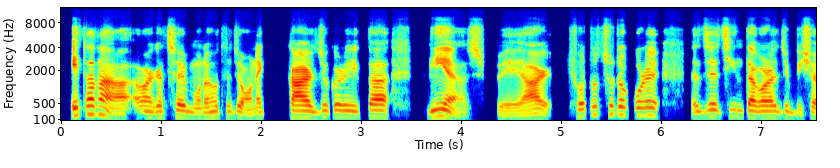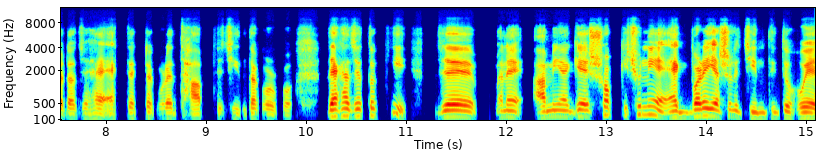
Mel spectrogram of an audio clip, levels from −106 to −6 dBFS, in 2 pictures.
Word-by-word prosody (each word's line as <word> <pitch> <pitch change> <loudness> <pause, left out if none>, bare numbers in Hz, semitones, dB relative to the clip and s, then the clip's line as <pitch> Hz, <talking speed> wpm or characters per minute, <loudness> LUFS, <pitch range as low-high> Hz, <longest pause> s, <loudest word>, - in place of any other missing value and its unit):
এটা 205 +3 +2
না - - +6 0.3
আমার 140 0 0
কাছে 140 - -4 0.2
মনে 120 +1 -4
হচ্ছে 140 0 -11
যে - - -1
অনেক 125 +2 -3 0.3
কার্যকারিতা 145 +1 +4 0.5
নিয়ে 160 +1 +6
আসবে। 90 +2 -8 0.3
আর 115 - +5 0.3
ছোট, 160 +1 -6 0.2
ছোট 210 -2 -6 0.2
করে 185 0 0 0.6
যে 160 - -1
চিন্তা 150 -2 -2
করার 140 0 +2
যে 140 - -9
বিষয়টা 110 - -2
যে 120 - -12
হ্যাঁ, 115 - 0
একটা, - - -14
একটা - - -8
করে - - -4
ধাপ - - -1
যে - - -16
চিন্তা - - -5
করব। - - -10 0.5
দেখা 165 +2 +6
যেত 170 +1 -6 0.2
কি - - -7 0.4
যে 150 0 +7 0.4
মানে 150 0 0 0.3
আমি 150 +3 -3
আগে 150 +3 0 0.2
সবকিছু 190 +1 -2
নিয়ে 200 - +4 0.2
একবারেই 180 -9 +3
আসলে 155 -1 +2
চিন্তিত 250 0 -8 0.2
হয়ে 130 -1 +6
150 Hz, 165 wpm, -24 LUFS, 140-175 Hz, 0.6 s, যে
